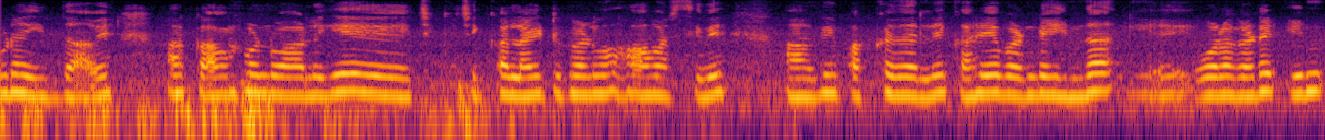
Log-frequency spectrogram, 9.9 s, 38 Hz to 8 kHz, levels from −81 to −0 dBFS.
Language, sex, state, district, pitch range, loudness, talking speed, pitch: Kannada, female, Karnataka, Mysore, 210-230 Hz, -16 LUFS, 105 wpm, 220 Hz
